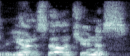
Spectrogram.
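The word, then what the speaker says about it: Valančiūnas: Jonas Valanciunas.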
